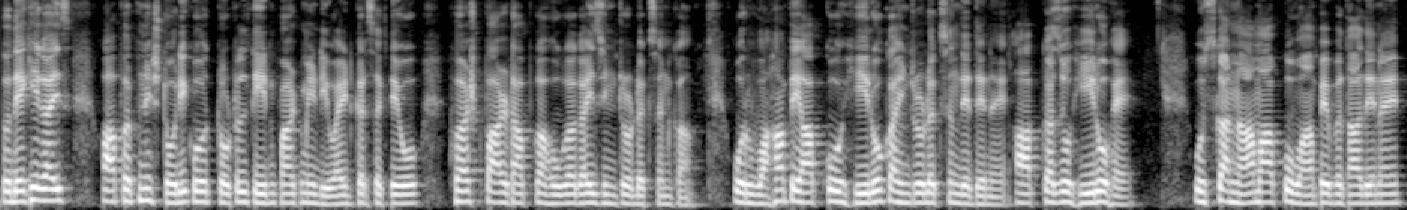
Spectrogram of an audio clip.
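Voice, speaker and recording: A man coaching exam candidates, talking in a relaxed, conversational way. He drops English terms into his explanations and slows down to read out the rules. His pitch sits in a middle range. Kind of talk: instructional explainer.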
